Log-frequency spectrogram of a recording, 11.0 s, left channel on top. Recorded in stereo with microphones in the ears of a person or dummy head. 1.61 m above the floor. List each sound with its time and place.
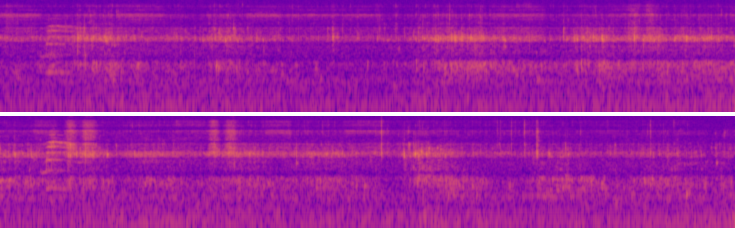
0.6 s a cat meowing: 45° right (ahead or behind), 8 m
